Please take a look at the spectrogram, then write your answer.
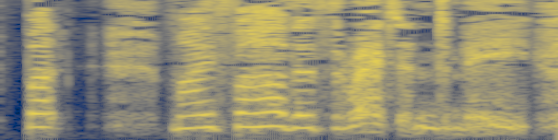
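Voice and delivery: high, terrified gasp. A narrator's reading. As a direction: gasp out the confession in fear. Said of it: "gasped the boy".

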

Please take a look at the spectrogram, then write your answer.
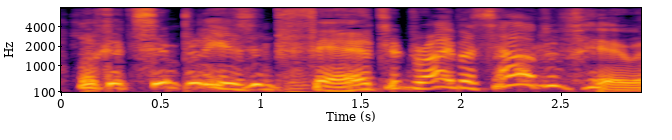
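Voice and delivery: high, loud wheedling dandy. A narrator's reading. The Dennings personality wheedling at Karras to let it stay, high and loud. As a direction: coax him, all charm and grievance. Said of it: "it wheedled".

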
